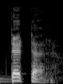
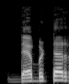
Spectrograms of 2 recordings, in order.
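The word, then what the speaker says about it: debtor: डेटर हो गए हो बी E silent डेटर डेबिटर नहीं डेटर डेटर वह बंदे होते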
